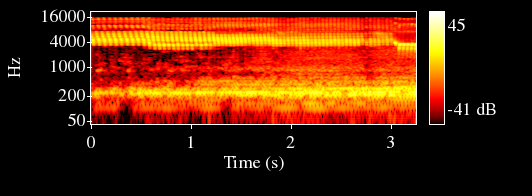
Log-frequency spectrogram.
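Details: Home canary delivers a sustained, evenly pulsed high trill ending in a clear whistled note, over a steady low hum.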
